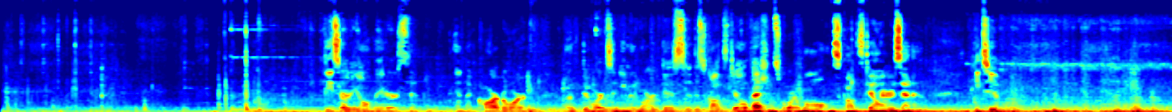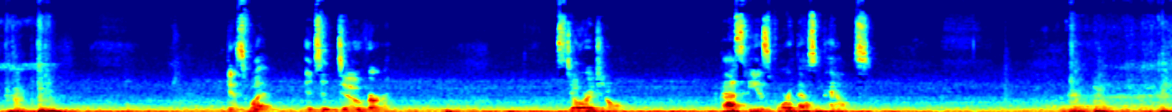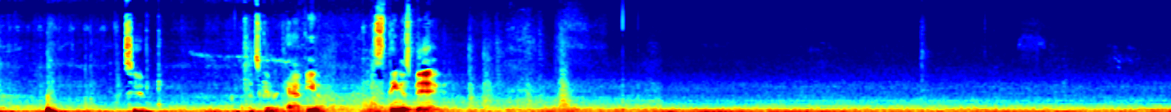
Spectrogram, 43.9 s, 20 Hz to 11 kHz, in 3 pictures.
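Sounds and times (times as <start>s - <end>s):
low steady hum: 0.0s - 13.3s, 14.8s - 43.9s
elevator doors sliding shut: 2.5s - 17.2s, 26.8s - 37.6s
high elevator ding: 2.6s - 11.3s.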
